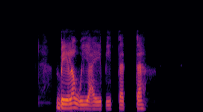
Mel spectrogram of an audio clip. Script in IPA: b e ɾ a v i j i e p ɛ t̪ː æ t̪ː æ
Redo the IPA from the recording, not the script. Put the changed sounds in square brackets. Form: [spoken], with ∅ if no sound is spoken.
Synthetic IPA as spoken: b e [l] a [w] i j [a] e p [i] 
